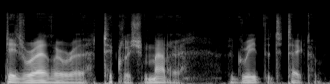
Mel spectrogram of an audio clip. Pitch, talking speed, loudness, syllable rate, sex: 80 Hz, 165 wpm, -20 LUFS, 6.2 syllables/s, male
